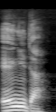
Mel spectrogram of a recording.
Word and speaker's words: 앵: 그래서 고유명사이긴 해도 저는 그냥 그대로 앵으로 발음을 합니다.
